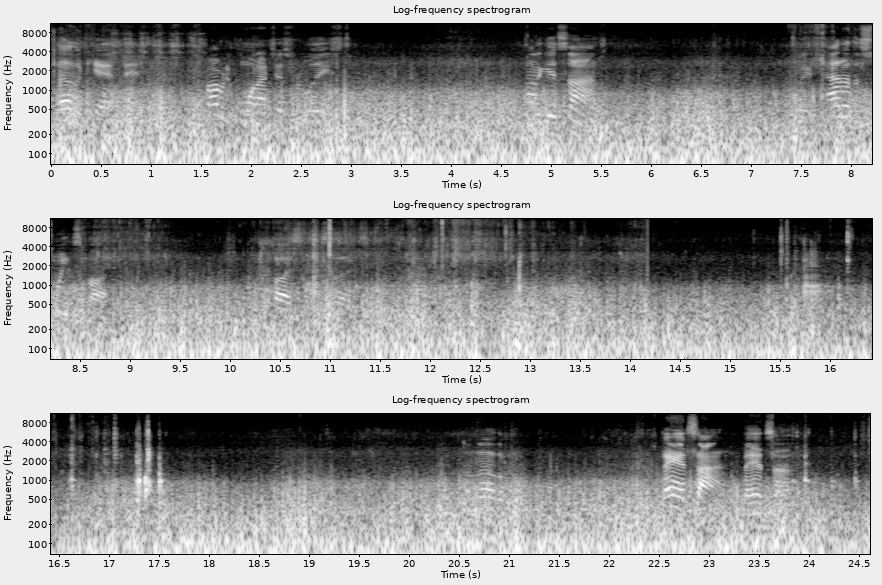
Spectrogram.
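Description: Wind blows steadily and rumbles outdoors on open water.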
